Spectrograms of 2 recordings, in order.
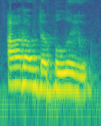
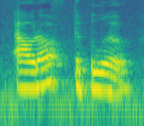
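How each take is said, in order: First: The phrase is said quickly with words run together. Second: The phrase is said slowly and carefully.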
